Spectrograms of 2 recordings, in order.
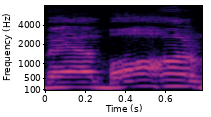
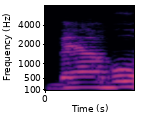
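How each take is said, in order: First: ব্যবহার with a full vowel after ব, said bæbɔhar; wrong pronunciation. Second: ব্যব said as bæbo, closed o; correct pronunciation. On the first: Teacher shows how students should not say the word. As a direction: say ব্যবহার as bæ-bɔ-har with the ɔ pronounced. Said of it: "বলি না". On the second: Teacher models the spoken form of the word for students. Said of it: "বলি". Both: Shown as a demonstration.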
